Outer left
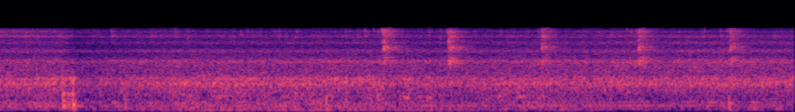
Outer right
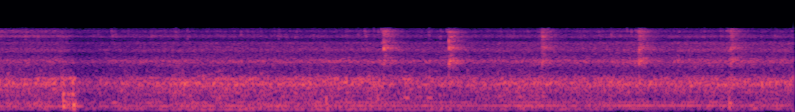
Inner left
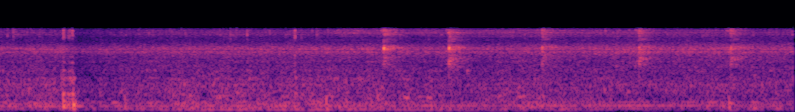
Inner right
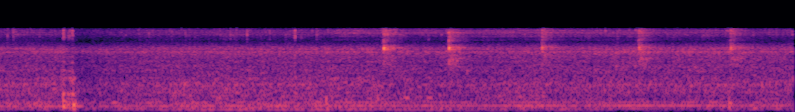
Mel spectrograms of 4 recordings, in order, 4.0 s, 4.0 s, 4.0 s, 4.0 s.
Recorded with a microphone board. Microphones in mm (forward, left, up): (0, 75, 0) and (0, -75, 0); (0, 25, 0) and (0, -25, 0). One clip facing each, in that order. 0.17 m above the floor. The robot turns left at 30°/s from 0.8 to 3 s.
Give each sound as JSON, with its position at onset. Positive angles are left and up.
{"t": 1.9, "sound": "scissors", "side_deg": 10, "distance_m": 2.5}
